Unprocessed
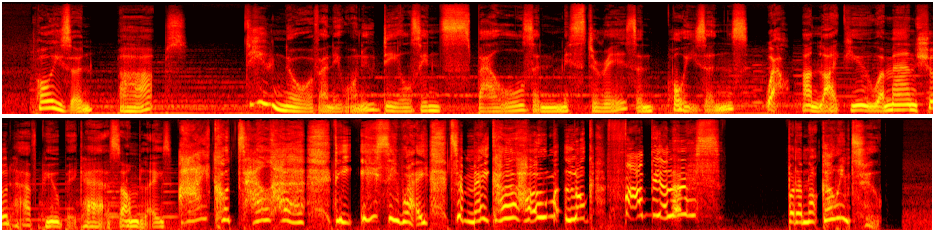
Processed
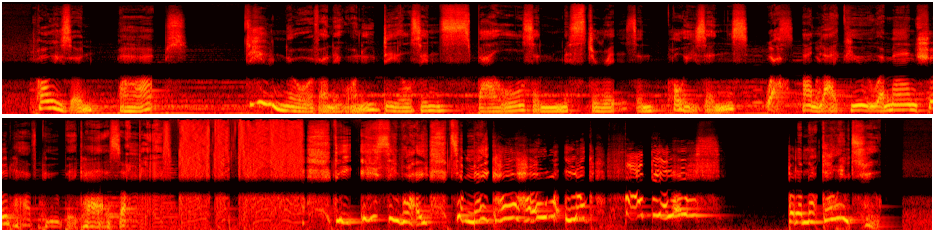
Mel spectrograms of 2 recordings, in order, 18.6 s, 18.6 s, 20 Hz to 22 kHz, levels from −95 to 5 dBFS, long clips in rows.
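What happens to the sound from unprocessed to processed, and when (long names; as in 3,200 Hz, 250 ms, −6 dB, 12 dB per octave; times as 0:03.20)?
0:06.12–0:06.57: fade in
0:07.28–0:07.94: delay throw 460 ms, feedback 30%, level −15 dB
0:09.46–0:09.96: downward compressor 12 to 1, threshold −33 dBFS
0:10.54–0:12.32: every bin compressed towards the loudest bin 10 to 1
0:14.16–0:17.27: high-frequency loss of the air 140 metres
whole clip: Chebyshev band-stop filter 1,200–2,600 Hz, order 4; hum removal 78.33 Hz, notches 11; brickwall limiter −21.5 dBFS; level −1.5 dB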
